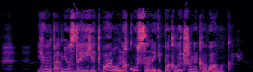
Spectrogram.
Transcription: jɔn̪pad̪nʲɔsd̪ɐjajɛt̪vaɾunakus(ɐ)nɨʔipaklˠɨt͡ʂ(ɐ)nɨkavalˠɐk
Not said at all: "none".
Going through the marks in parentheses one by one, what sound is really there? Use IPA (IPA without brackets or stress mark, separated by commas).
ɐ, ɐ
